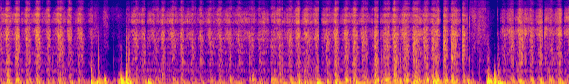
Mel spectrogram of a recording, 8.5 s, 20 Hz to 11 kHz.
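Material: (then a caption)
Paper. A pink wooden colored pencil, held in the fingertips, scratches and rubs over a flat, thin white paper coloring page on a table while shading the letter O. A steady, dry, bright scratching runs throughout with soft low thumps, broken by brief pauses and louder bumps just before 2 seconds and around 7.3 seconds.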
